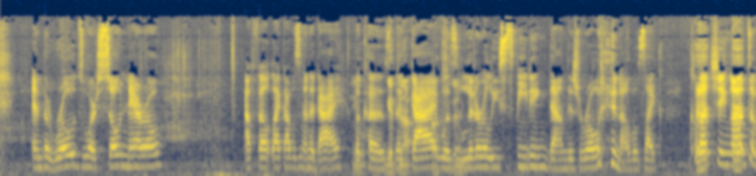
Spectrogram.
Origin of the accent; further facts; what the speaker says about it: New York City, New York, United States; also born or lived in Guyana; I'm from Guyana, South America. So my family moved to Brooklyn, New York when I was 4 years old.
